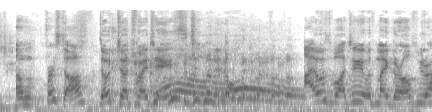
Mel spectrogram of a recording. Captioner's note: group laughing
